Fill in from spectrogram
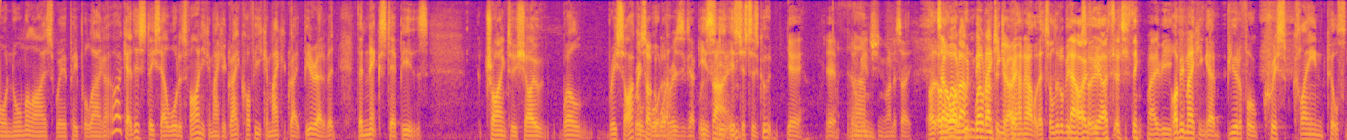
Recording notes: record live from BrewCon 2019 to discuss the news of the week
